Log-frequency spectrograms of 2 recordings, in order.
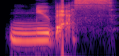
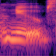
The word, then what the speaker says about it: nubes: were telling me that it's nubes nubes it's not noobs let's just say that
